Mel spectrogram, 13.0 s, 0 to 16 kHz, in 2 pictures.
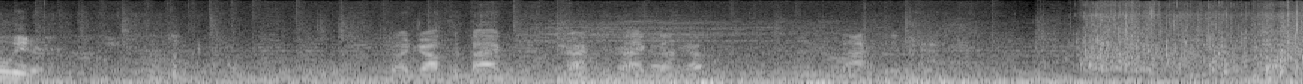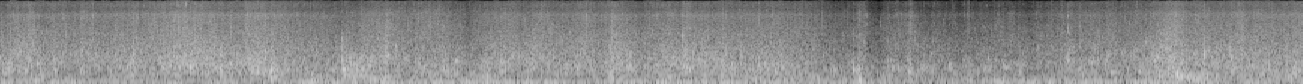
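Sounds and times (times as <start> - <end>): water splashing and churning: 5.1 - 13.0.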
